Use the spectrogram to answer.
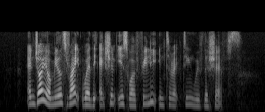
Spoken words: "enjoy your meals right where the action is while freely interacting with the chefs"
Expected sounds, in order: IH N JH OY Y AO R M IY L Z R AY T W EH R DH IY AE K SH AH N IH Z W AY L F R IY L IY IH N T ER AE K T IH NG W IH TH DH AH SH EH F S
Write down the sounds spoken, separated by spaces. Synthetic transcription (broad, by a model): IH N JH OY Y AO M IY L S R AY T W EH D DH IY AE K SH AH N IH S W AY L F R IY L IY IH N T ER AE K T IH NG W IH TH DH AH SH EH F S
